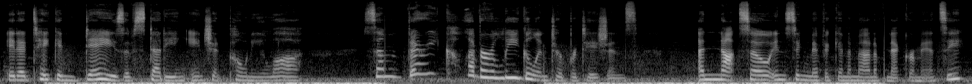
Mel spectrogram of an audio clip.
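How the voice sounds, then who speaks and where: A woman narrating a scripted dark comedy story in a dry storytelling manner. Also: mid-range voice, animated, normal speed, noisy background. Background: music.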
